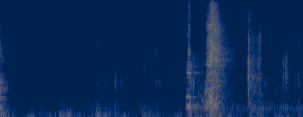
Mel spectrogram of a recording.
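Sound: sneeze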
